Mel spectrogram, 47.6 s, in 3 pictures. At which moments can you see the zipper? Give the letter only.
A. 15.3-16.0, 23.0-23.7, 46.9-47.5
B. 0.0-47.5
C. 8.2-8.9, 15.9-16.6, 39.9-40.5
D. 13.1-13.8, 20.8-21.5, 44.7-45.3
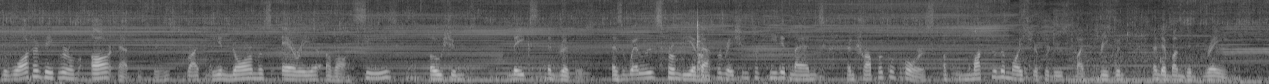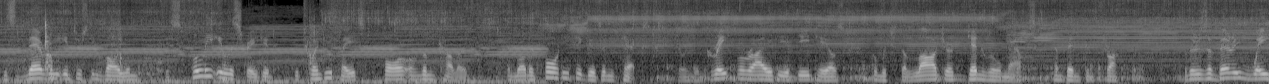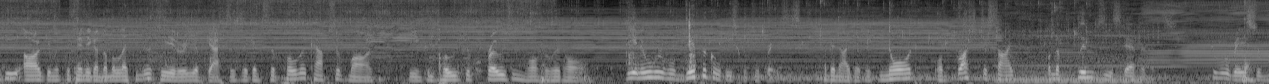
C.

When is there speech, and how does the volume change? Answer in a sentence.
You can hear the speech from 0.0 to 47.5 s, at a steady volume.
